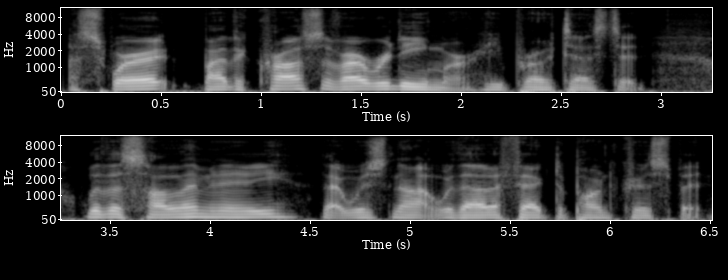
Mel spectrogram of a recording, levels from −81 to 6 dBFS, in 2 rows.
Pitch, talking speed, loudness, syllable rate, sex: 110 Hz, 195 wpm, -19 LUFS, 5.6 syllables/s, male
